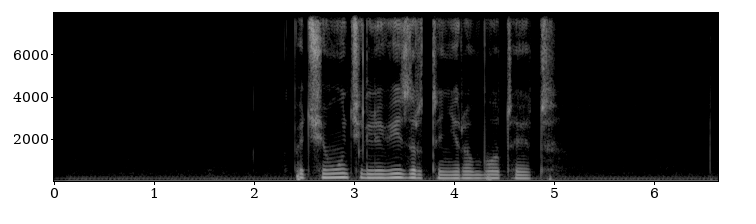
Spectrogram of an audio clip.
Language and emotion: Russian, sad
